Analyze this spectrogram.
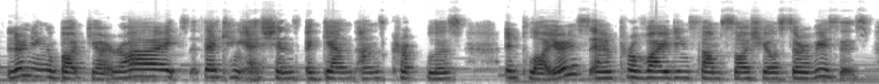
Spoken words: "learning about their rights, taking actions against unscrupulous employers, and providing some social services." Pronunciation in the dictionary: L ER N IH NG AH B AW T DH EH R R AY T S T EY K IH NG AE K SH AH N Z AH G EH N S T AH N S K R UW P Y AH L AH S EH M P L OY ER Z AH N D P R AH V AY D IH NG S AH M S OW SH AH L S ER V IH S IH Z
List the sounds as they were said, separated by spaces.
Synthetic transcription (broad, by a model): L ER N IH NG AH B AW T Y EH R R AY T S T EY K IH NG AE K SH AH N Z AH G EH N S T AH N S K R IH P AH L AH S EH M P L OY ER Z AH N P R AH V AY D IH NG S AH M S OW SH AH L S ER V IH S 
